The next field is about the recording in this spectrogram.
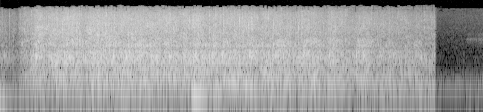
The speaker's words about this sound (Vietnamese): đề nghị các đồng chí cho một chàng vỗ tay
